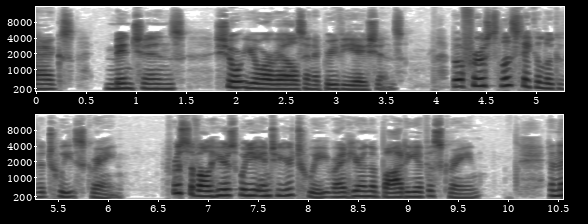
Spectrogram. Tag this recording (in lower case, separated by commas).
speech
